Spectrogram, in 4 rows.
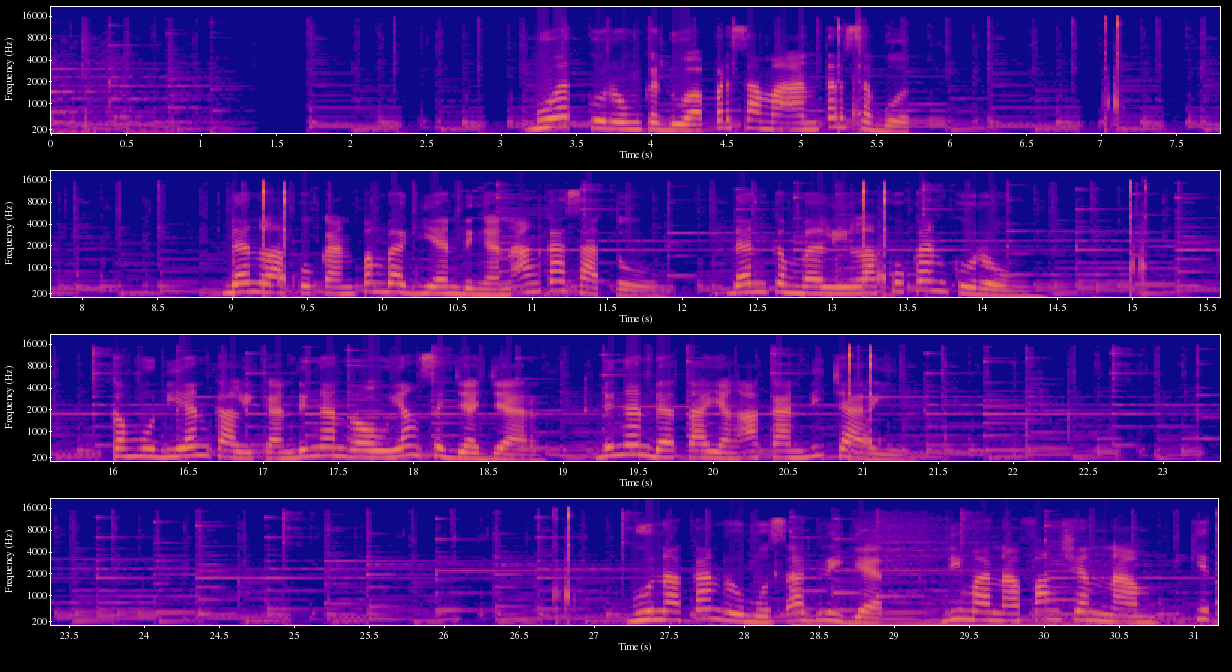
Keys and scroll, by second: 0.8 F4, 21.0 ctrl+shift+Down, 22.8 F4.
